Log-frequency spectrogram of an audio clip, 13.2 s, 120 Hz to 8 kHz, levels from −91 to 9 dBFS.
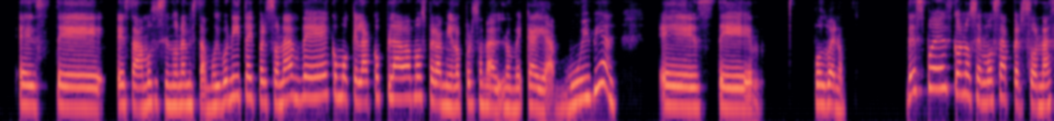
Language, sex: Spanish, female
